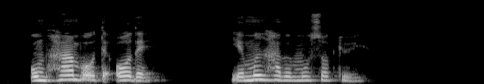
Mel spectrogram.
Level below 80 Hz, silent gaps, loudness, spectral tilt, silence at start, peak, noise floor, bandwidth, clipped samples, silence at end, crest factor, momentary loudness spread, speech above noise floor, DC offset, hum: -64 dBFS; none; -18 LUFS; -7.5 dB/octave; 0.3 s; 0 dBFS; -79 dBFS; 11.5 kHz; under 0.1%; 1.2 s; 18 dB; 12 LU; 62 dB; under 0.1%; none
